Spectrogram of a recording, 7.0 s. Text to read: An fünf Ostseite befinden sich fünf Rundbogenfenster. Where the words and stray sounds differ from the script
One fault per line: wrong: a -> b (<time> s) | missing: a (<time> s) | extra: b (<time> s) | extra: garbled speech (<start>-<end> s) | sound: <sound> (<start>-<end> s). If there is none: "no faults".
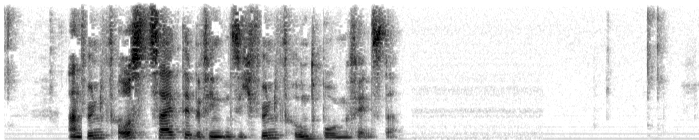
no faults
